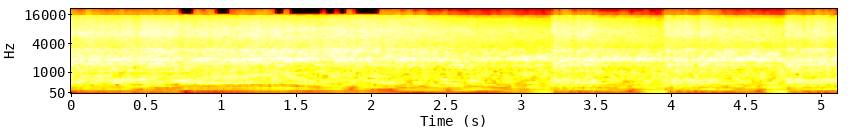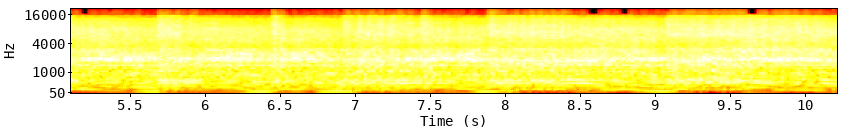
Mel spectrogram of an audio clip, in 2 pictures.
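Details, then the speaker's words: Motorcycle with bad carburettor floats set high to stop flooding: revs blipped up and down about once a second, wandering unevenly. Running lean, so the least throttle makes it stop running. "And when they're bad, if you set them high enough to keep it from flooding out, then you're too lean."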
